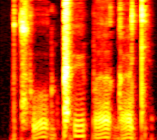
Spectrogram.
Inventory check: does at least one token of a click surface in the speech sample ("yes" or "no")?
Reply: yes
